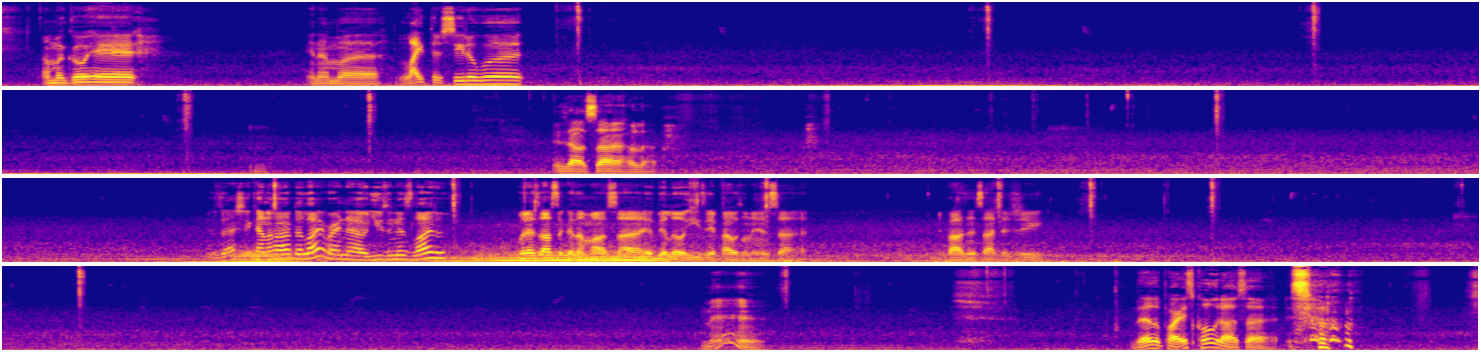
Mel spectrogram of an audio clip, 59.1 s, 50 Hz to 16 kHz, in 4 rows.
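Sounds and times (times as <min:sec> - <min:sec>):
low outdoor background: 0:00.0 - 0:59.0.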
